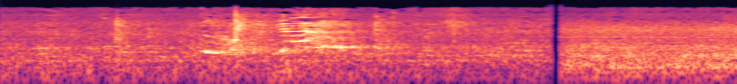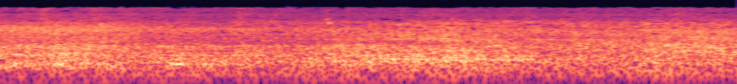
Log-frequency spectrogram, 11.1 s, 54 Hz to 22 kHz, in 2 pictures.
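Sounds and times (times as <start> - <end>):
large indoor hall background noise: 0.0 - 11.0.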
